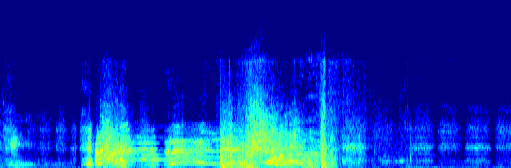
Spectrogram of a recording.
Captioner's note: both grunting; Hundra panting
